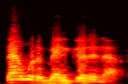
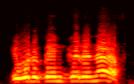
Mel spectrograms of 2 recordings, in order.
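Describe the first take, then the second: First: Said in the usual way. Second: Higher, put-on voice echoing the line; mock echo voice. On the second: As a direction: say it again higher, as someone else. Repeats the line in a different voice.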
